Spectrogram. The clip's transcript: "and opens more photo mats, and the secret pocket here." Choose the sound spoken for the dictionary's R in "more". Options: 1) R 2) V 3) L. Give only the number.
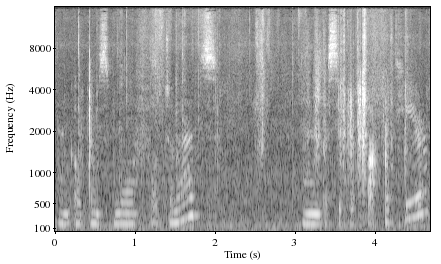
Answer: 3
